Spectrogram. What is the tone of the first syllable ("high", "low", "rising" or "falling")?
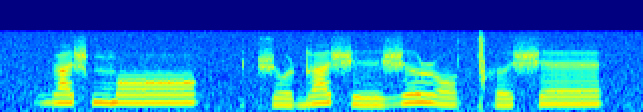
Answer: high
